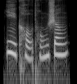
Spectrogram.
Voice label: "异口同声", Chinese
